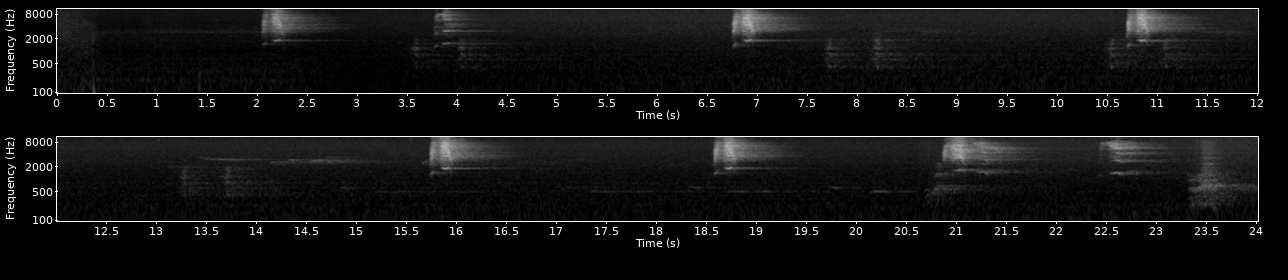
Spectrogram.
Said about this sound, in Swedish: Och där hör man tiggande ungar, men så kommer det snart en betydligt grövre röst.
